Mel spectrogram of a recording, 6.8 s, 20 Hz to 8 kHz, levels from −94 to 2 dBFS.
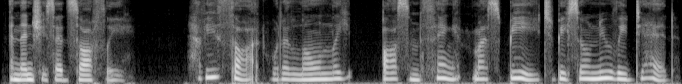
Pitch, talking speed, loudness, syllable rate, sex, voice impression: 205 Hz, 185 wpm, -17 LUFS, 5.0 syllables/s, female, feminine, adult-like, slightly middle-aged, thin, tensed, slightly weak, slightly bright, hard, clear, fluent, cute, intellectual, slightly refreshing, sincere, calm, friendly, slightly reassuring, unique, slightly elegant, slightly sweet, lively, intense, sharp, slightly modest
